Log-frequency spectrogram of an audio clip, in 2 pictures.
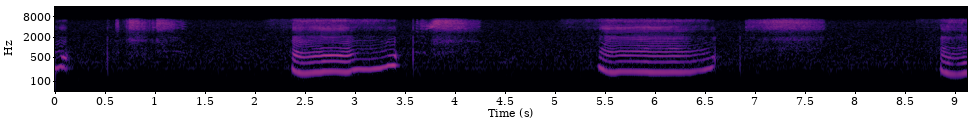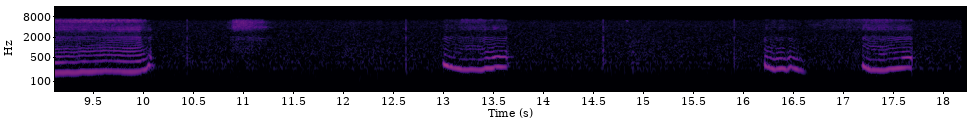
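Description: Repeated whistling, squeaky snores with soft snuffles between them, about eighteen a minute, from a sleeping flat-faced dog.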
